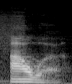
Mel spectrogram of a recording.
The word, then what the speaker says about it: hour: Then they look at the next word, hour, and they say, ah, this is an hour because the H is silent.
